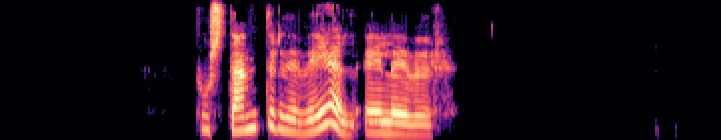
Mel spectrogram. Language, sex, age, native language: Icelandic, female, 30-39, Icelandic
